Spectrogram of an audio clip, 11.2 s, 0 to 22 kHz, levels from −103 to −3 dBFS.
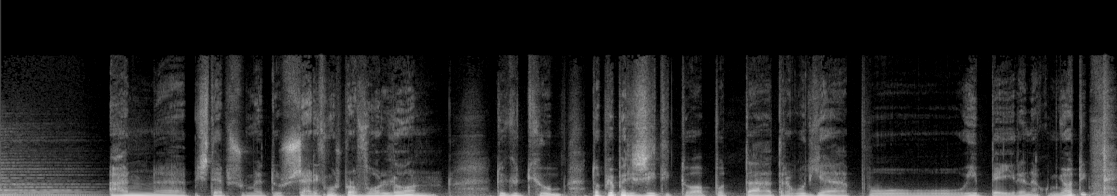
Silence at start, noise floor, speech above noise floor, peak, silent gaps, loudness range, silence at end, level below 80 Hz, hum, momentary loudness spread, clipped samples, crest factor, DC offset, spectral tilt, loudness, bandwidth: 0 s; -49 dBFS; 20 dB; -8 dBFS; none; 5 LU; 0 s; -40 dBFS; none; 15 LU; under 0.1%; 22 dB; under 0.1%; -6 dB/octave; -30 LUFS; 14 kHz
